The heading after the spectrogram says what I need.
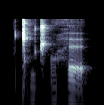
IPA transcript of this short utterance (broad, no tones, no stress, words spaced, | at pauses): ǀʰṳt͡ʃʼɑ̤hɛ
